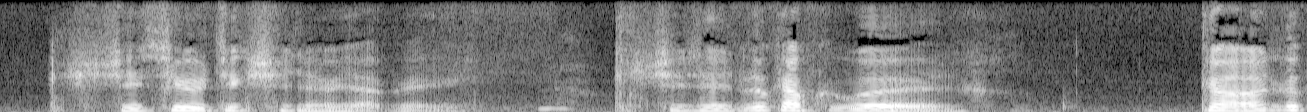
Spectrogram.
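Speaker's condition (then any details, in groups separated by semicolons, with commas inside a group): Facioscapulohumeral muscular dystrophy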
